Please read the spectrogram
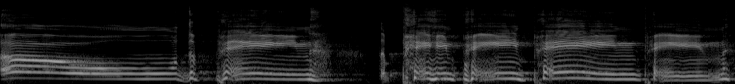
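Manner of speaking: badly faked, put-on groaning in pain. Calling the prison guard over, fake pain groaning. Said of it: "here goes".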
